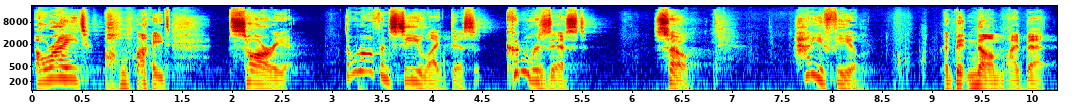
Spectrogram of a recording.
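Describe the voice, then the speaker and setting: A man's voice: a little high, huge pitch swings, takes it slowly, long pauses, bright, forceful tone, breathy edge, heavily acted. A man playing a flamboyant, teasing bard and ladies' man in a video game, with a theatrical, amused delivery.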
